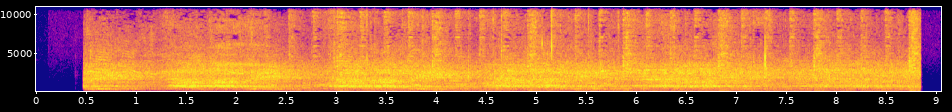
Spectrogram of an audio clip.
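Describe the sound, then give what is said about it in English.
A large arena crowd of Knicks fans at the Garden roars steadily with a low, sustained wash of voices, jeering and booing loudly for several seconds without letup after their team was blown out by the Memphis Grizzlies. “You just heard the vocal displeasure of Knicks fans at the Garden a couple weeks ago after getting blown out by the Memphis Grizzlies at the end of the contest.”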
